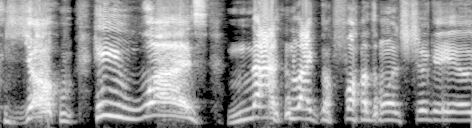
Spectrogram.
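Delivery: loud, slow, laughing through the words. Real, not acted. Streamer cracking up to chat, loud laughing slowly. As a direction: crack up while you get it out.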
